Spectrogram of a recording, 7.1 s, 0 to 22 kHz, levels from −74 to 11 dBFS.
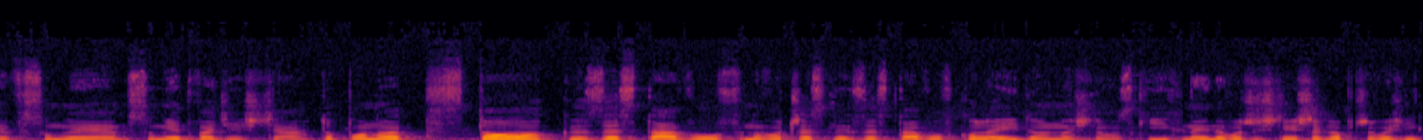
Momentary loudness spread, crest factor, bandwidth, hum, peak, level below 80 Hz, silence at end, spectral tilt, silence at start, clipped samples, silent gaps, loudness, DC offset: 11 LU; 20 dB; 18 kHz; none; 0 dBFS; -50 dBFS; 0 s; -6 dB/octave; 0 s; under 0.1%; none; -21 LUFS; under 0.1%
